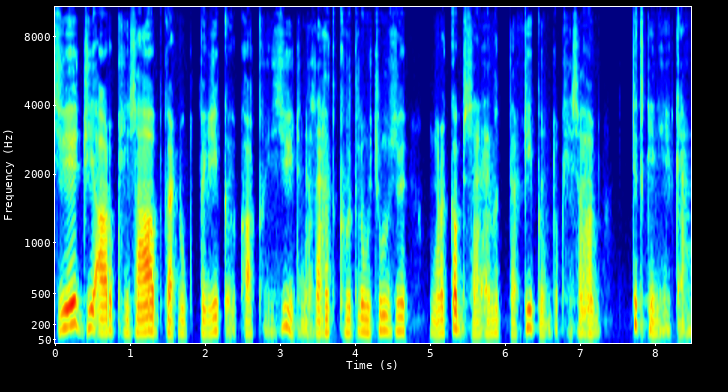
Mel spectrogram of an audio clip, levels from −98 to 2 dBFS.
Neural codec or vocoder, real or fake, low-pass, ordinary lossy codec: autoencoder, 22.05 kHz, a latent of 192 numbers a frame, VITS, trained on one speaker; fake; none; none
